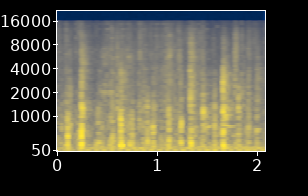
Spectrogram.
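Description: Running footsteps of several people on a hard dirt path: quick, irregular footfalls, several a second, close to a camera that is itself running.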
